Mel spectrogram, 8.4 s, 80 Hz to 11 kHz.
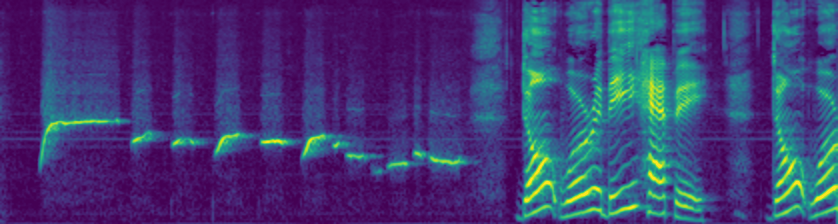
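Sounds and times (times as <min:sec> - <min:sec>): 
faint low hum: 0:00.0 - 0:08.3
person whistling a short cheerful tune: 0:00.4 - 0:04.8
speech: 0:05.2 - 0:08.3.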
